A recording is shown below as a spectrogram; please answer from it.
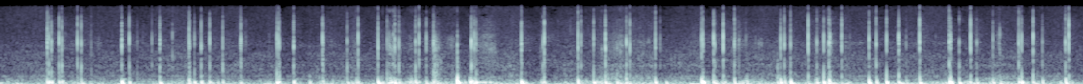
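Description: Long fingernails tap and scratch along the surface and edges of a flat black leather wallet or case held close to the microphone. The result is a dense run of quick, dry, clicky taps, each with a soft low thump and bright crackling edges, mixed with faint scratching.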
